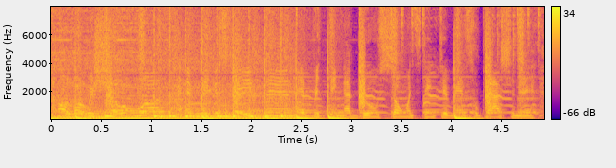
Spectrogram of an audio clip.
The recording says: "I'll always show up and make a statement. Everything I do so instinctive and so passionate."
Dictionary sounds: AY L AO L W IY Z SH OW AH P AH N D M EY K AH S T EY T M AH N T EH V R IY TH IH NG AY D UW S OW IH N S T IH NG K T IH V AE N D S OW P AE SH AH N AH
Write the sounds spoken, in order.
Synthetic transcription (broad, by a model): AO L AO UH W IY SH OW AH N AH N M EY K AH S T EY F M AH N EH V R IY TH IH NG AY D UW S OW IH N S T IH NG K T IH V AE N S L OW P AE SH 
